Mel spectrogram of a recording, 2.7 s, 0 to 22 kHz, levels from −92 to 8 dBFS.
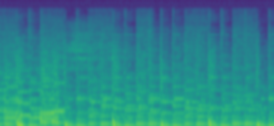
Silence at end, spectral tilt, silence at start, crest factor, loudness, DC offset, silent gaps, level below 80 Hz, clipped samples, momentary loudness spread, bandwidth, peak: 0 s; -5 dB/octave; 0 s; 16 dB; -18 LUFS; under 0.1%; none; -24 dBFS; under 0.1%; 4 LU; 17 kHz; -2 dBFS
